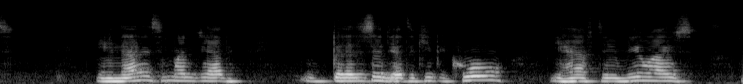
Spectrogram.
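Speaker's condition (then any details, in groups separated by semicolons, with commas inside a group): Cerebral palsy; speaks coherently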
